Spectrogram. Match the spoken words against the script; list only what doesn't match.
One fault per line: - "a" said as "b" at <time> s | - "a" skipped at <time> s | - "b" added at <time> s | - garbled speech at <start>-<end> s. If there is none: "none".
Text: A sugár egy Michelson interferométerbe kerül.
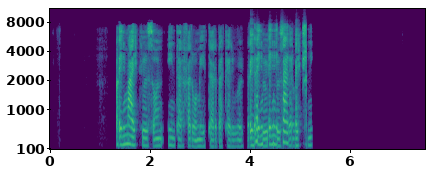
- "sugár" skipped at 1.4 s
- garbled speech at 3.9-5.2 s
